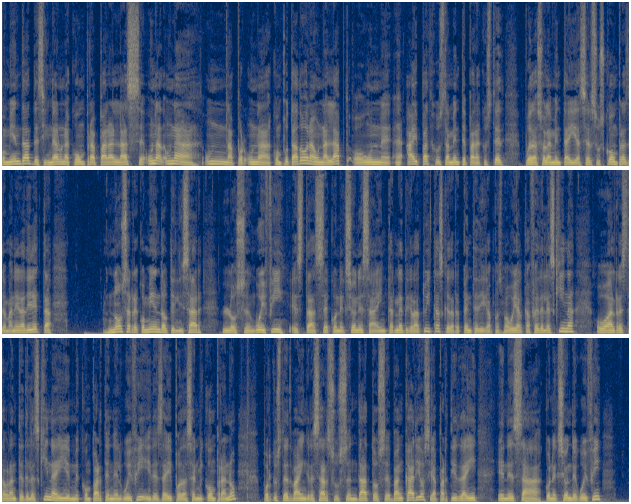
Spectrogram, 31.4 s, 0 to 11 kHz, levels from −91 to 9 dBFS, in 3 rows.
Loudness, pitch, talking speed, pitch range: -17 LUFS, 135 Hz, 180 wpm, 125-150 Hz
